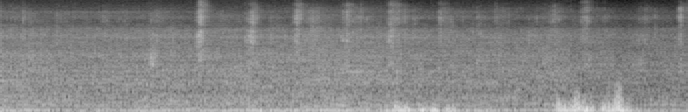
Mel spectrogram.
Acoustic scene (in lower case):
street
